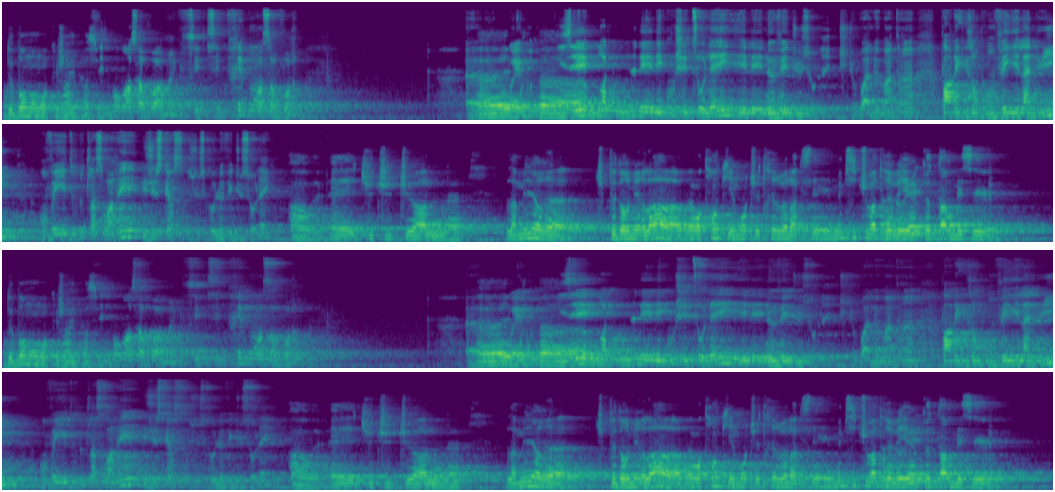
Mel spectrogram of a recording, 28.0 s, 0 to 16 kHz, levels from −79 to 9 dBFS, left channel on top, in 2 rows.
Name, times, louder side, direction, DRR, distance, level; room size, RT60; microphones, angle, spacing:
voice 1, 0.0-1.3 5.9-6.0 6.3-6.8 7.2-7.8 10.2-10.5 17.8-20.2 20.7-21.7 21.9-27.2, left 1 dB, 15° left, 0.5 m, -19 dB
voice 2, 1.3-4.1 6.2-7.1 7.4-17.7 25.7-26.3, left 3 dB, 65° left, 0.9 m, -24 dB
11.5 x 8.8 x 9.6 m
head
